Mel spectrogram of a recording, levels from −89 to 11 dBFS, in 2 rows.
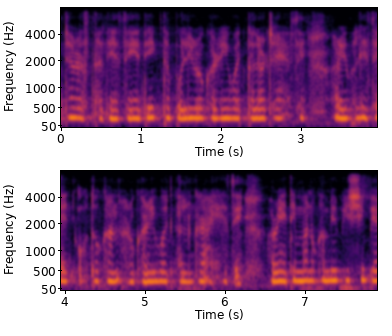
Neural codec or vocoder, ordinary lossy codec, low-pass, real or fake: codec, 24 kHz, 6 kbps, HILCodec; none; 7.2 kHz; fake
